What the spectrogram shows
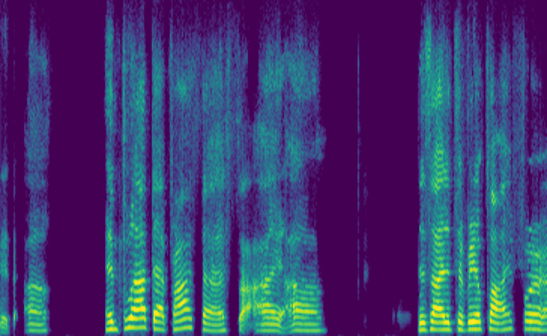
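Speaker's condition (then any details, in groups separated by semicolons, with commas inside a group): Cerebral palsy; present from birth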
